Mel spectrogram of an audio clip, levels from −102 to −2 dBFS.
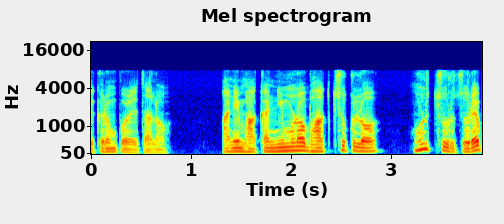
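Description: No technical faults occur in this speech clip; it carries the light upper-band hiss typical of G.722 wideband telephone coding at 64 kbit/s.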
